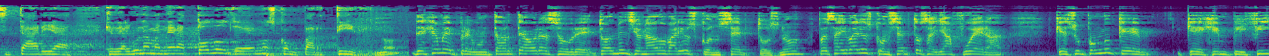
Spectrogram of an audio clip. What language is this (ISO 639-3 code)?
spa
